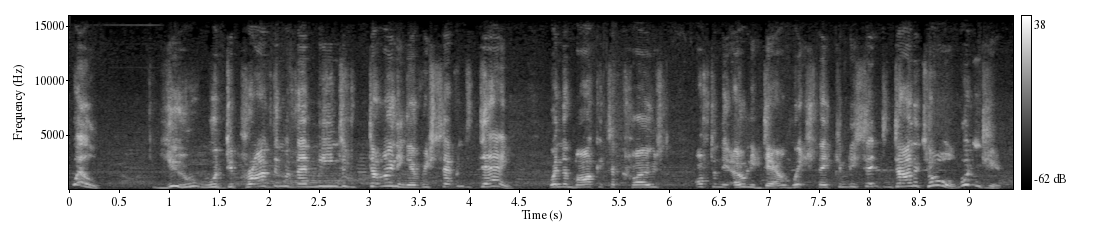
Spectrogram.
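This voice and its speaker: A woman's voice: fairly high pitch, lively intonation, moderate pace, natural voice, poor audio. A woman playing a troubled old male miser in an amateur radio play, earnest and full of challenging questions. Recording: faint noise on home call.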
